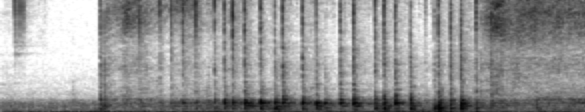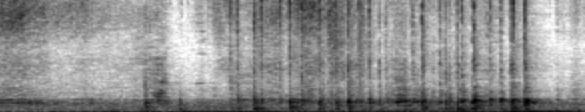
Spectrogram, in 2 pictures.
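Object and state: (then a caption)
Empty glass jar tapped with nails. An empty, medium-sized clear embossed glass mason jar with a hollow open top is held and tapped all over with long acrylic nails, then set down on the table and tapped with the nails again, with a paper straw lying aside. Quick, clicky nail taps run in rapid bursts, each giving a short, bright glassy ring over a steady low hum.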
